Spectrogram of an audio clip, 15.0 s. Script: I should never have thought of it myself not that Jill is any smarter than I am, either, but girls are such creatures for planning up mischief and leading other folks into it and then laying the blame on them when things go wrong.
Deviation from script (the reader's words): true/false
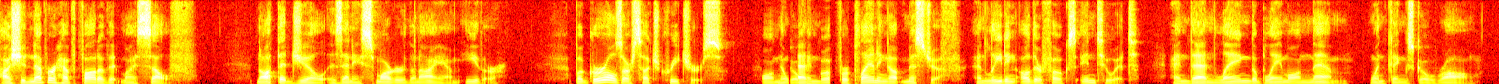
true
